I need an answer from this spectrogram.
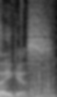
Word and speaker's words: Aegis: I didn't know it was Aegis.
